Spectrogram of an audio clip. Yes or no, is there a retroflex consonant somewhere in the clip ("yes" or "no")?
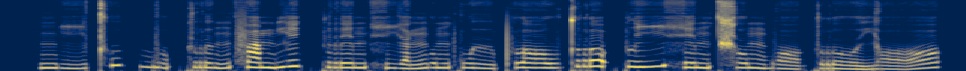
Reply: no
